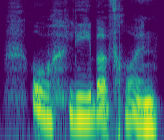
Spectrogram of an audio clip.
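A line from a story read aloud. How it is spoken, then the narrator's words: Tender, frightened murmur. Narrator (German): murmelte zärtlich Madame Homais, erschreckt von den dunklen Gefahren, in die er sich stürzen wollte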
